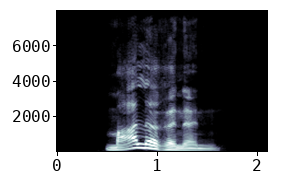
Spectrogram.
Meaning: plural of Malerin
- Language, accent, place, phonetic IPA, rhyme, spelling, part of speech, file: German, Germany, Berlin, [ˈmaːləʁɪnən], -aːləʁɪnən, Malerinnen, noun, De-Malerinnen.ogg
